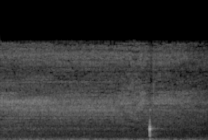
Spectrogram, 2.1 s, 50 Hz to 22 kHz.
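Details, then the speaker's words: Nissan 240SX S14 with a KA engine that stalls, under a boost leak test at about 5–6 psi: a steady, sharp air hiss with one brief click as metered air escapes. "but that's probably the problem because that's metered air that's escaping when I'm at wide open throttle"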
